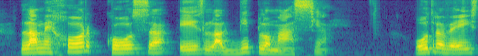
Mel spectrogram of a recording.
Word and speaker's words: diplomacia: La mejor cosa es la diplomacia. Outra vez, temos aí gritando o heterotônico. Diplomácia. No português, eu digo diplomacia.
